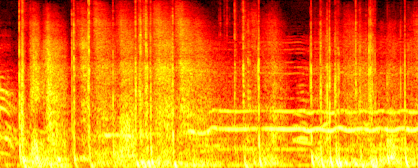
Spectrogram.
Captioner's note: gun shooting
